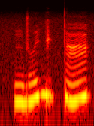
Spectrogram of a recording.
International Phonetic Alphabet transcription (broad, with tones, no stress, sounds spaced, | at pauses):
n d ʊ˨˥ y̯ ɡ y˨˥ p t ã˨˥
